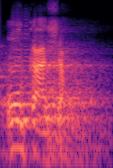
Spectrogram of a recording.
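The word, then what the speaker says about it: عكاشة: Mana yang lebih fasih, lebih bagus? Okasha atau Okasha? Wat tasdidu afsah. Yang tasdid lebih kuat.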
